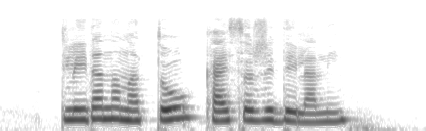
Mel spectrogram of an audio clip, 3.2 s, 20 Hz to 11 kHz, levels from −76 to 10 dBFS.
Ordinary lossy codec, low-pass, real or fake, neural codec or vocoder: AAC, 48 kbps; 7.2 kHz; real; none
